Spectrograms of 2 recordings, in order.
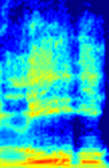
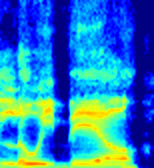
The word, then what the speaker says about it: Louisville: And this lady is from Louisville, Kentucky. They don't say Louisville. They pronounce it Louisville, Kentucky, born and raised.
